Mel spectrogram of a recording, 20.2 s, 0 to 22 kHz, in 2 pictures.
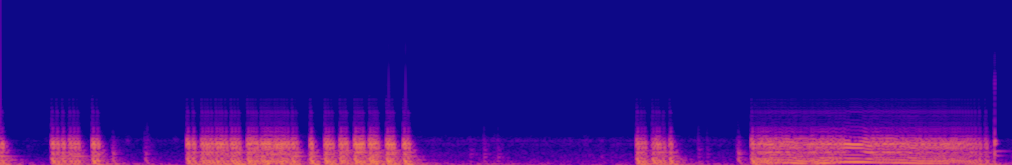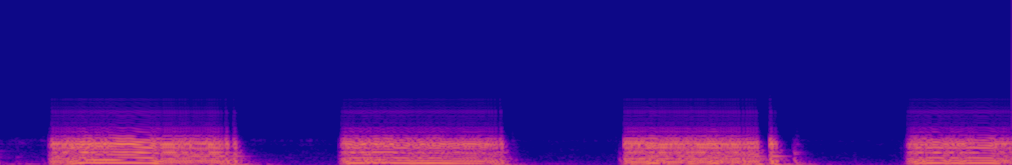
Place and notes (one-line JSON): {"title": "Utena, Lithuania, another squeaking tree", "date": "2021-04-13 15:50:00", "description": "my obsession with trees continues. another squeaking pine tree. this time the sound is produced not by two rubbing trees but by a single pine tree with two tops. first part of recording: geophone. second part: small omni", "latitude": "55.52", "longitude": "25.61", "altitude": "122", "timezone": "Europe/Vilnius"}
